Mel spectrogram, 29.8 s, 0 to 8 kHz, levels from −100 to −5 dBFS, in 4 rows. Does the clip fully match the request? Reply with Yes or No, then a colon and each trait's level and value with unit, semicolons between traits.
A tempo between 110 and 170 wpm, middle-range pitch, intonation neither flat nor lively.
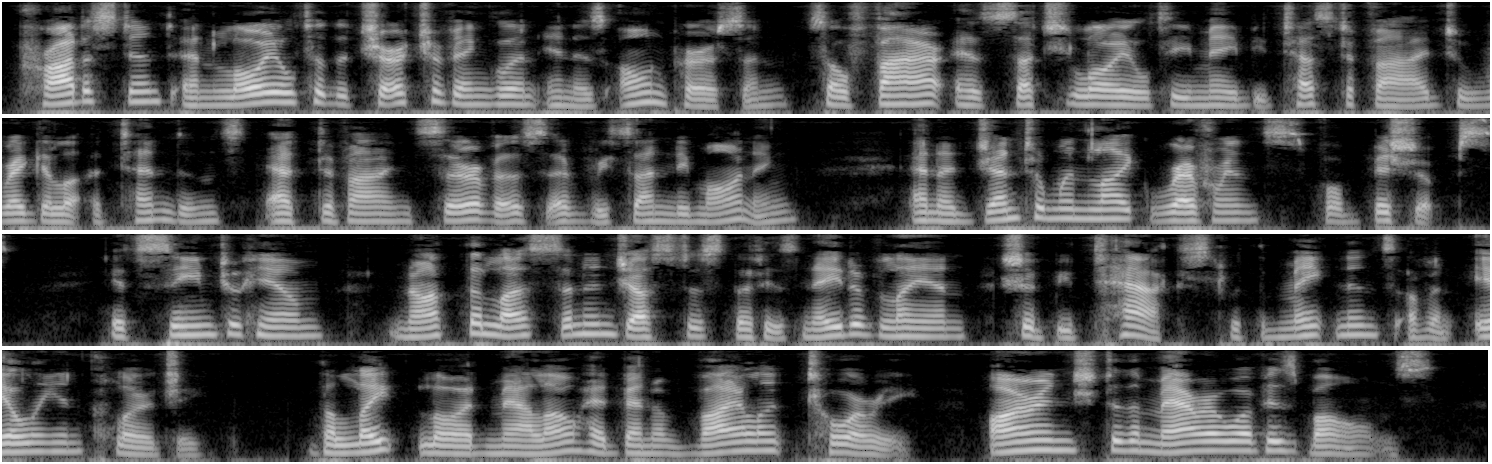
Yes: average, 150 wpm; medium, 175 Hz; average, 3.9 semitones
